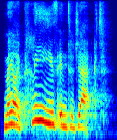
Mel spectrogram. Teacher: if we stress please it sounds like they are not letting you interrupt but you need to interrupt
